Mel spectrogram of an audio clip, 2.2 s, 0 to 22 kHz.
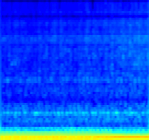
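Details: Hillman Super Minx 2.1 with a Cherry Bomb back box, idling warm after a carb rebuild with a new diaphragm, during tuning with CO reading about 2% (3.5% wanted): smooth, even low rumble with a steady beat, no misses or hunting.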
